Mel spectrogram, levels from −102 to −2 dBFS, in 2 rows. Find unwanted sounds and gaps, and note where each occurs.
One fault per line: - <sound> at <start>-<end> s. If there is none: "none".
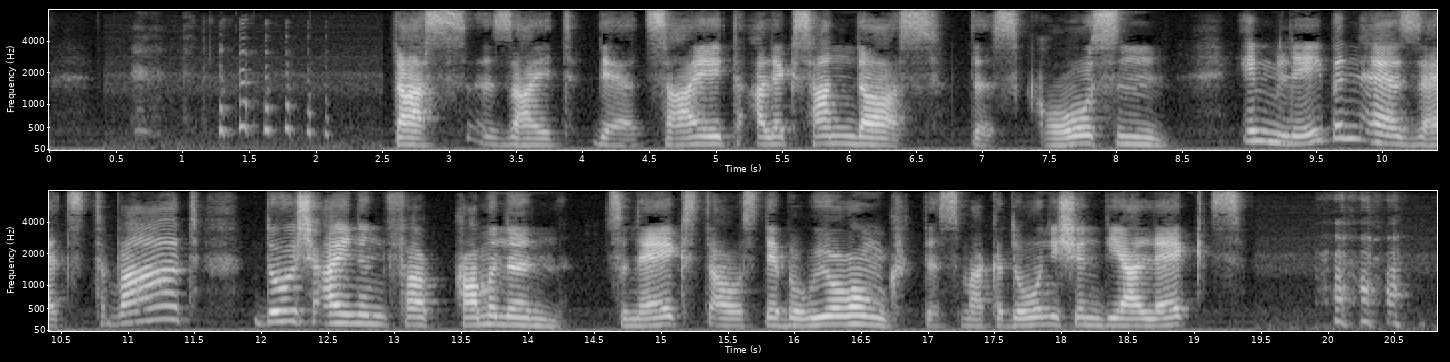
- laugh at 0.6-2.2 s
- laugh at 19.9-20.7 s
